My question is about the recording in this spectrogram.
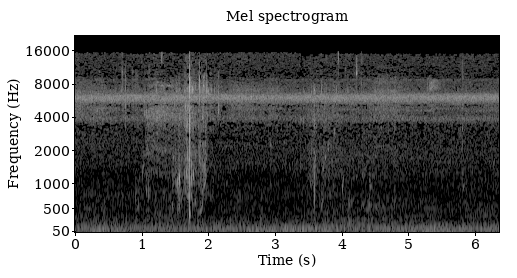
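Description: Steady high-pitched chorus of crickets over a low, even rumble, with one brief click a little under two seconds in.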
